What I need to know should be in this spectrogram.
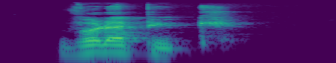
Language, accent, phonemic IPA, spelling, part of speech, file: French, France, /vɔ.la.pyk/, volapük, noun, LL-Q150 (fra)-volapük.wav
- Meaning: 1. Volapük (language) 2. incomprehensible language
